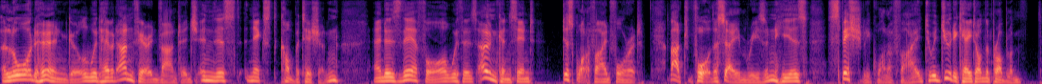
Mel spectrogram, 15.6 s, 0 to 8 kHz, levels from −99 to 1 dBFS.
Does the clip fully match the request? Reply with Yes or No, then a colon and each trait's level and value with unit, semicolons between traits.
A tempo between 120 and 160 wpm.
Yes: average, 140 wpm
